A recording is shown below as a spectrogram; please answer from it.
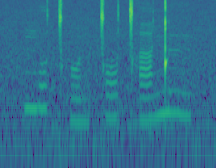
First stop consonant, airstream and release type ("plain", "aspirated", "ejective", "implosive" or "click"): click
